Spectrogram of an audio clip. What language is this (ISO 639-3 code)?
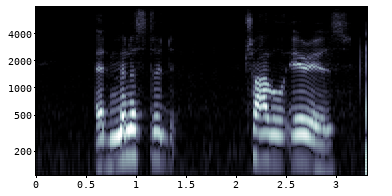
eng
